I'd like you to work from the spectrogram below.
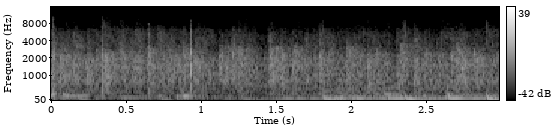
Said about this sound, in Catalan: Un fort aplaudiment per als tenistes.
